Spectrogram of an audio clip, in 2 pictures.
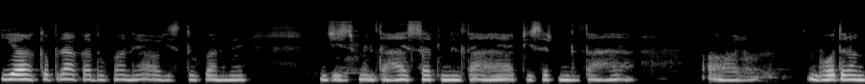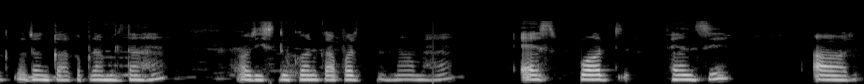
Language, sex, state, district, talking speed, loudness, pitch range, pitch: Hindi, female, Bihar, Samastipur, 130 wpm, -22 LUFS, 210-230 Hz, 215 Hz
